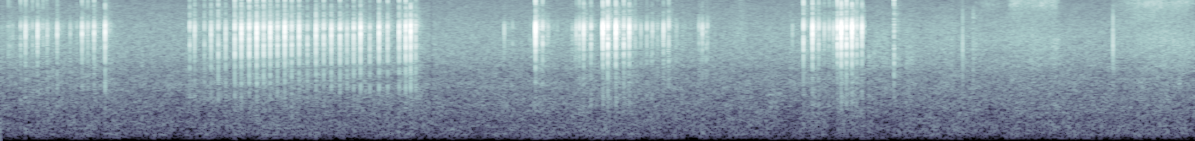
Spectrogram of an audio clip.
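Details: Dry scratching and clicking bursts in a quiet room, with no animal voice heard.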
